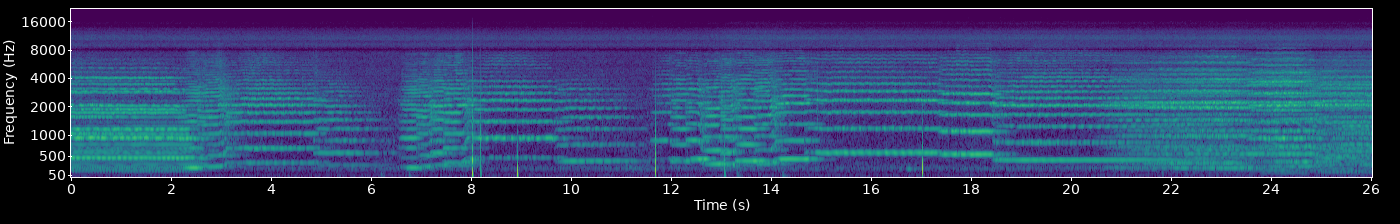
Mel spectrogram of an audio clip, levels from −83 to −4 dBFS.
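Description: Loud pops strike as a pair from 8.03 to 8.22 s, then singly at 8.92 and 11.69 s, as a pair from 13.08 to 13.34 s, and singly at 17.03 s. Each jumps roughly 25 dB above the sound, except the pair at 13.08 s at about 20 dB, and the sound continues underneath. A sudden voltage pulse is likely the cause.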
